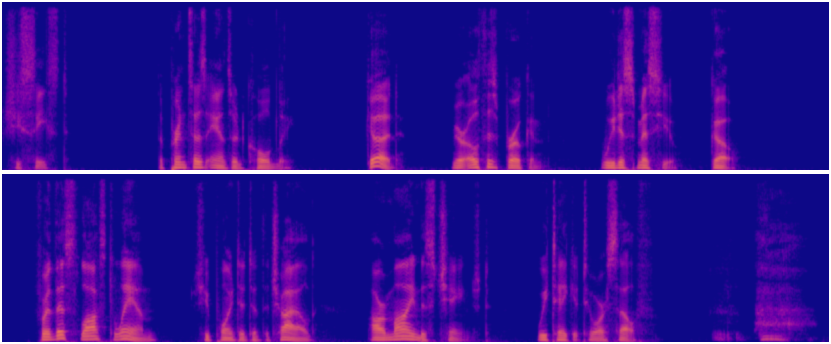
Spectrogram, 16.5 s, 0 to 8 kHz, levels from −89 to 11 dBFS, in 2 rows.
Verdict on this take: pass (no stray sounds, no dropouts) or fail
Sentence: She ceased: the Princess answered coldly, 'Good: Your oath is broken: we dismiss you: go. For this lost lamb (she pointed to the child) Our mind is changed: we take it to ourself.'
fail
